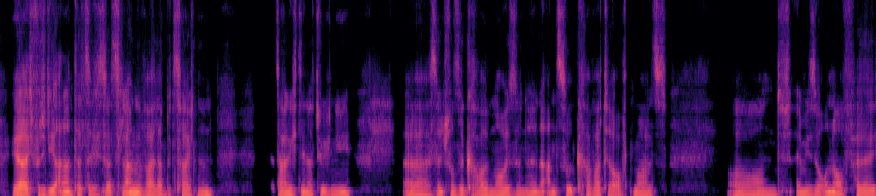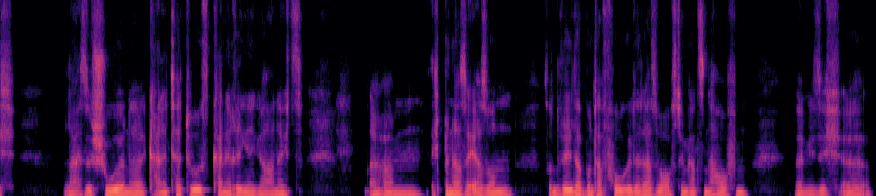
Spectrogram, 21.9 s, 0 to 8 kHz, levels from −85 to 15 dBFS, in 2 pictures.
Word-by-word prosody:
Ja, 110 +1 +9
ich - - +1
würde 115 -1 -1
die 115 +3 +4
anderen 120 0 +4
tatsächlich 110 -1 -3
als 105 - -1
Langweiler 100 -6 +4
bezeichnen, 105 +6 -2 0.8
sage 105 +1 +3
ich 105 - -2
denen 105 -1 +2
natürlich 100 -1 -1
nie. 115 +5 0 0.6
Äh, 100 -3 0
sind 125 +5 -1
schon 115 -4 -1
so 105 0 -1
graue 100 +1 0
Mäuse, 95 -1 -1
ne, 105 +4 0
Anzug, 115 -1 -1
Krawatte 105 +1 -2
oftmals 105 -3 -3 0.7
und 95 -3 -3
irgendwie 105 -1 +1
so 100 +2 -2
unauffällig. 105 -2 +1 0.6
Leise 145 -10 -3
Schuhe, 125 -2 +5
ne, 105 0 0
keine 110 +2 -2
Tattoos, 110 -1 +2
keine 105 0 -1
Ringe, 110 -1 +1
gar 95 +1 -3
nichts. 115 +1 -4 0.8
Ähm, 100 - -2
ich - - -8
bin 115 - +4
da 105 -1 +4
so - - -2
eher 105 -1 +2
so 105 +1 0
'n 100 -3 0 0.4
so 100 - -6
'n 100 -2 -1
wilder 110 0 +6
bunter 105 0 -1
Vogel, 110 -3 +2
der 105 0 +1
da 100 -1 +1
so 105 +2 -1
aus - - -3
dem 105 - 0
ganzen 100 +1 -2
Haufen 100 -1 -3 0.6
irgendwie 95 -2 -3
sich, 95 -2 -5
äh, 95 -2 -3
105 Hz, 165 wpm, -23 LUFS, 100-110 Hz, 0.8 s, Ja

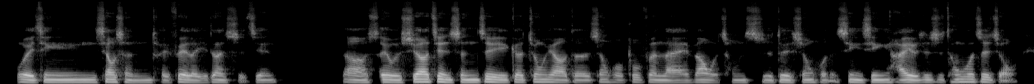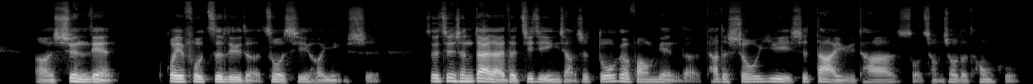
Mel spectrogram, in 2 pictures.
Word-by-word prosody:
我 115 -1 +1
已 100 - +3
经 105 +1 -2
消 115 +1 -1
沉 100 -3 -5
颓 95 -1 -10
废 115 +2 0
了 95 -2 -2
一 95 - -10
段 105 -2 -3
时 100 - -9
间。 100 0 -9 0.6
那 105 -4 -3
所 110 +2 -2
以 - - +2
我 100 -1 +1
需 120 - -1
要 120 0 +5
健 115 -2 +1
身 105 +1 0
这 120 +4 0
一 105 -1 0
个 110 +1 -2
重 115 +2 -5
要 105 -3 -1
的 100 0 -6
生 110 +2 -9
活 105 -2 -10
部 110 - -9
分， 105 0 -6
来 95 -1 -4
帮 105 +1 -4
我 90 - -9
重 100 +1 -10
拾 100 0 -6
对 105 0 -3
生 105 +1 -5
活 95 -1 -10
的 - - -13
信 105 -2 -2
心。 105 +1 -3
还 100 0 -1
有 105 -2 +2
就 105 +2 -5
是 105 0 -7
通 115 0 -6
过 120 0 -2
这 115 -1 -3
种 100 - -8 0.5
呃， 95 -2 -1
训 130 -2 +6
练， 105 -4 +4 0.4
恢 135 -2 +7
复 130 -1 +5
自 130 +1 +5
律 110 -2 +4
的 - - -2
作 115 -4 +1
息 110 +1 -2
和 95 -1 -5
饮 100 0 -4
食。 - - -9 0.4
所 145 - +3
以 - - +3
健 155 +1 +4
身 145 -2 +4
带 145 -2 +10
来 110 -3 +8
的 110 +1 +3
积 120 +5 -1
极 120 -2 0
影 110 +1 0
响 100 -2 -4
是 115 -2 -5
多 135 +6 +1
个 145 -3 +3
方 120 -3 -1
面 110 -1 -3
的， - - -10
它 125 - -4
的 120 -1 -4
收 125 +1 -1
益 130 -4 0
是 120 +4 -5
大 120 - +3
于 95 -1 -5
它 105 -1 -2
所 - - -11
承 - - -9
受 115 - -4
的 100 -2 -6
痛 110 +1 -7
苦， - - -14
105 Hz, 270 characters per minute, -22 LUFS, 100-115 Hz, 0.6 s, 带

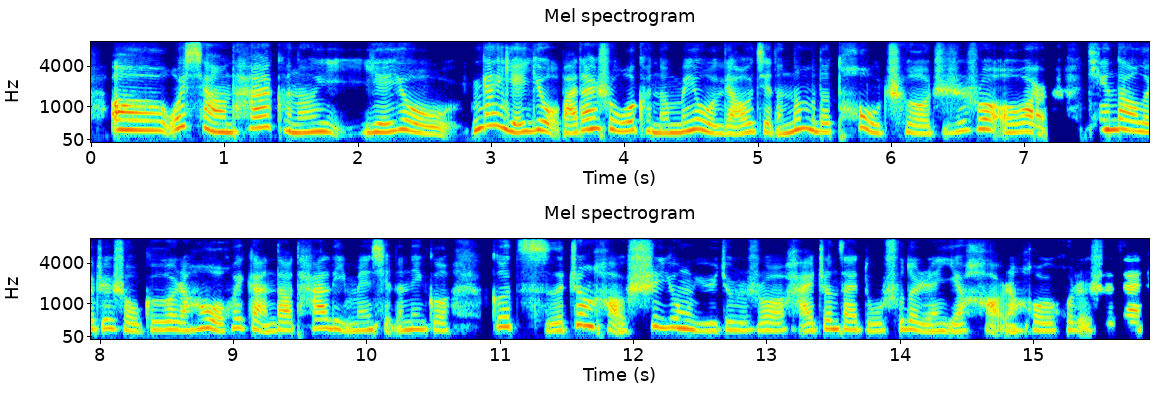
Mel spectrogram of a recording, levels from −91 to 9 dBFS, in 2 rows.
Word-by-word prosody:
呃， 255 -2 +6
我 305 - +3
想 220 - +5
他 310 +11 +3
可 275 -6 -6
能 205 +3 +2 0.3
也 205 +2 +1
有 195 - 0
应 275 - +4
该 365 +2 +2
也 215 -8 +3
有 235 0 +2
吧， 185 0 +2
但 280 +3 +5
是 295 - 0
我 245 0 +2
可 235 -3 -5
能 190 -1 -1
没 210 +6 +2
有 235 -8 +2
了 180 +2 -1
解 215 -1 -3
得 185 - -6
那 255 +8 +3
么 280 -4 +1
地 215 -1 -2
透 235 -1 -2
彻， 180 -2 -2
只 - - -7
是 215 +5 -4
说 275 +2 +2
偶 205 -2 0
尔 215 - +3 0.3
听 265 0 +3
到 260 -4 +3
了 210 -1 -2
这 225 +1 -4
首 180 -5 -3
歌， 190 +4 -4
然 180 -1 -2
后 225 +3 0
我 185 -6 +1
会 235 +7 -6
感 210 -9 -1
到 185 0 0
它 225 +4 -1
里 210 -4 -3
面 180 +3 -5
写 - - -1
的 - - -9
那 200 +1 -2
个 180 -3 -6 0.3
歌 265 +1 -2
词， 175 -6 +5
正 310 -2 +2
好 - - -2
适 275 -2 0
用 225 -4 +1
于 170 0 -8
就 190 +2 -7
是 180 - -7
说 180 -2 -5
还 160 +2 -3
正 215 +3 -2
在 200 -2 -1
读 170 -2 -9
书 205 - -8
的 200 -2 -2
人 160 +1 -6
也 160 0 -4
好， - - -3
然 - - -3
后 180 -2 -5
或 190 0 -9
者 - - -7
是 170 - -8
在 195 - -3
210 Hz, 290 characters per minute, -22 LUFS, 185-245 Hz, 0.3 s, 呃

